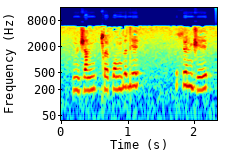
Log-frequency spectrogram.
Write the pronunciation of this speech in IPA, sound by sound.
n d͡ʒ a˨ ŋ u˧ ǀ œ˨ p ɔ˧ ŋ ɡ œ˦ d ɪ˦ | s ø˦ n d͡ʒ ɪ˨˦

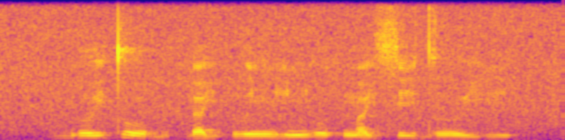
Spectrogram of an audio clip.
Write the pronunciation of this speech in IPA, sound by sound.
b ɤː˧˥ j t̪ oː˧˩ b u˥˨ p̚ l a˩ j h u˧ ə̯ ɲ i˩ ɲ oː˧˩ t̚ m a˧˥ j s iː˥˨ d ɤː˩˧ j i˧˩

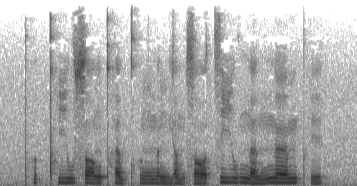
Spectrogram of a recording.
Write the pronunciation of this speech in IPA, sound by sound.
pʰ ʊ˨ k̚ pʰ iː˧ w s ɔː˨˩ ŋ pʰ ɐ˨˩ w kʰ ʊ˨ ŋ n̪ ɐ˨˩ ŋ j ɐ˨˩ m s ɔː˨˩ t͡s iː˥ w n̪ ɐ˨˥ n n̪ œː˥ m pʰ ɪ˨˥ k̚

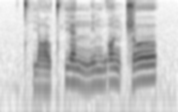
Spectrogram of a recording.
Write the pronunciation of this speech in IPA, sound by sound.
t̪ʰ j ɑ˧˥ ʊ̯ t̪ʰ j ɛ˥˧ n n̪ i˥˧ m w ɑ˥˩ ŋ ʈ͡ʂ ɤ˥

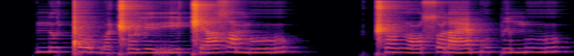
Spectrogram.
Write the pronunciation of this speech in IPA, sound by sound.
n u ǃ o b ɒ ǁ o lʲ ɒ rʲ e ǁ e zˤ æ m u | ǁ u ðˤ o sˤ u ɾ æ b u p i m u

